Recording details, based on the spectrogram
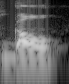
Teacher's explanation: اخفاء، اخفا کہتے ہیں ناک میں آواز کو چھپانا، جس طرح ہم لفظ بولتے ہیں اردو میں ہمارے بولا جاتا ہے لفظ گاؤں، گاؤں میں نون پورا نہیں پڑھا جاتا، آدھا پڑھا جاتا، نون غنہ پڑھا جاتا ہے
